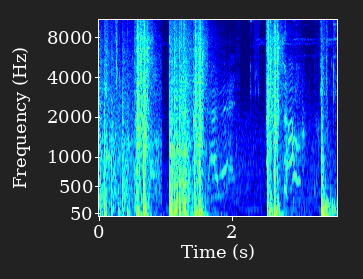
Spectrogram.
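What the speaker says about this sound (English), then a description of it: "Oh, we're still being shot at." Gunfire in Fallout 4 cracks out in short, bassy bursts of rapid shots separated by gaps, with a voice talking faintly between the volleys.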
